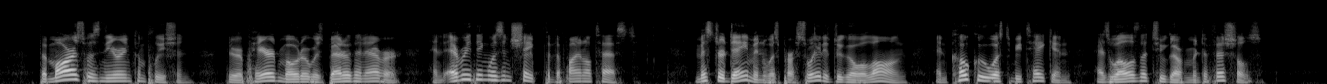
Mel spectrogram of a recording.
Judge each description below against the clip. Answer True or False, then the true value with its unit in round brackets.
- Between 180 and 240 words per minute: True (185 wpm)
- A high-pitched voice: False (135 Hz)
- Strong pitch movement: True (6.8 semitones)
